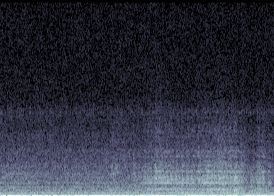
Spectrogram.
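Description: A metal trailer hitch clanks down onto a ball.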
